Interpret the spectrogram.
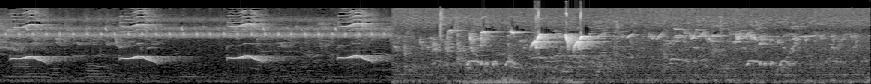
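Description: Birds calling: a repeated call sounds four times, about every second and a half, over a steady high insect whine. About five seconds in this cuts off abruptly and gives way to a busier mix of varied bird chirps and twitters over a low rumble.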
